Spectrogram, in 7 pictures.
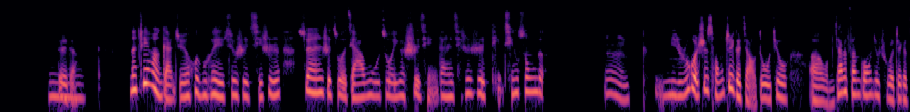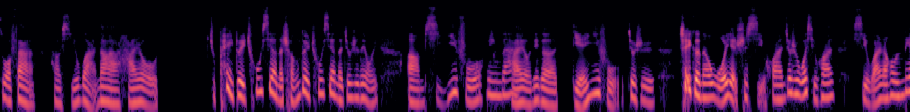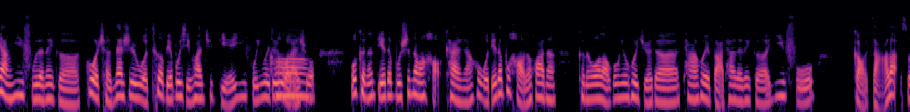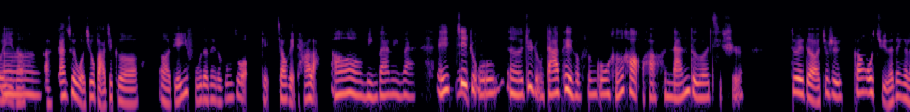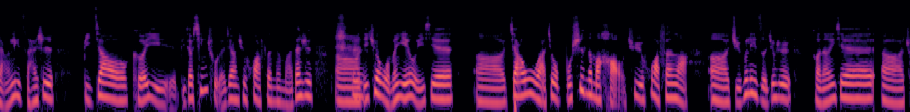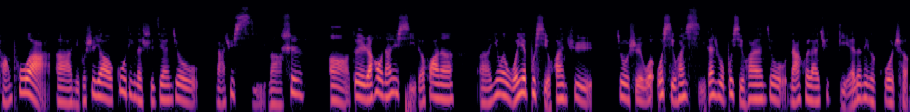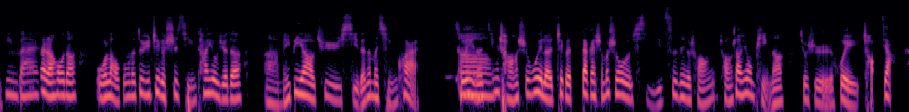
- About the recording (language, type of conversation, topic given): Chinese, podcast, 如何更好地沟通家务分配？
- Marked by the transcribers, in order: inhale; other background noise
